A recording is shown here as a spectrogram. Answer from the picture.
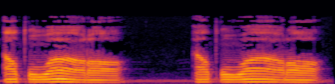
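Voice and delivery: slow اطوارا with thick r and dark alef; heavy ra. Shown as a demonstration. Tajweed teacher illustrating the rule, heavy ra in اطوارا. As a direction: stretch اطوارا, making its final ra full and emphatic.

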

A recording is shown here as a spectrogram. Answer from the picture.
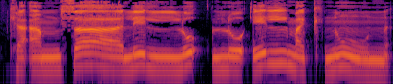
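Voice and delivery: امثال اللؤلؤ المکنون slowly chanted in one link; three-word linking. Shown as a demonstration. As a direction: join "ka-amthāli-l-luʾluʾi-l-maknūn" for امثال اللؤلؤ المکنون.

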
